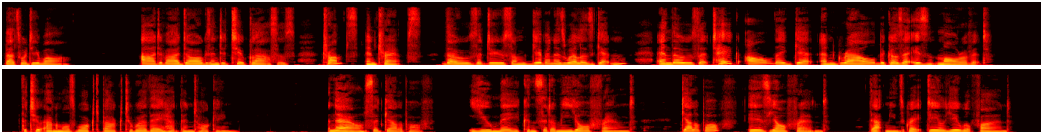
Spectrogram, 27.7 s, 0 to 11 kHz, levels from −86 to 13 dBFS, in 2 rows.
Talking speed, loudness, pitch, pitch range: 150 wpm, -28 LUFS, 210 Hz, 190-230 Hz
